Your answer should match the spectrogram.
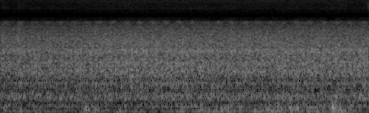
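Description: Steady low hum with an even hiss, unbroken and without rises or falls.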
